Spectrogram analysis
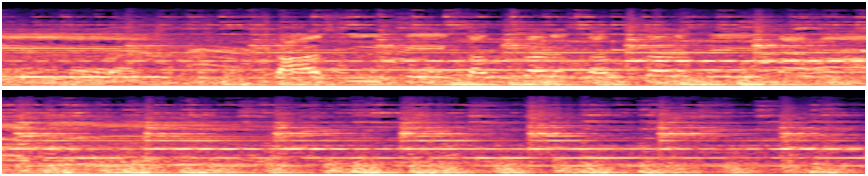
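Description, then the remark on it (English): Prayer bells in India clang steadily and repeatedly, their strikes overlapping into a dense, continuous ringing with sustained metallic tones over a busy, rumbling background. “These prayer bells, recorded in India, remind me that giving us pleasure is not the only thing that music does for us.”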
